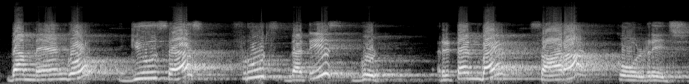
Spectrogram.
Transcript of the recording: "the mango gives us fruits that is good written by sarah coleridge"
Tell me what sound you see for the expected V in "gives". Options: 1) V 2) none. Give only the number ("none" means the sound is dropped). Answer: 2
